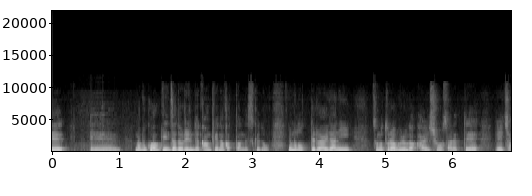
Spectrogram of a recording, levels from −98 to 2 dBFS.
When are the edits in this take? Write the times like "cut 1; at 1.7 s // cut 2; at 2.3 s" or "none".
none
